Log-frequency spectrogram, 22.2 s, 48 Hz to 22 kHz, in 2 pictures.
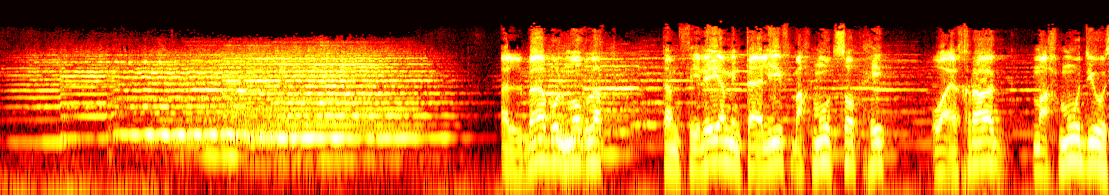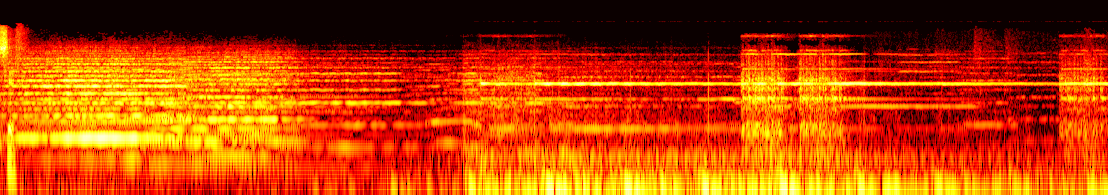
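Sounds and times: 
sustained tones: 0.0s - 22.1s
speech: 5.0s - 11.4s
telephone ringing in a dramatized household scene: 5.3s - 9.7s, 15.7s - 22.1s.

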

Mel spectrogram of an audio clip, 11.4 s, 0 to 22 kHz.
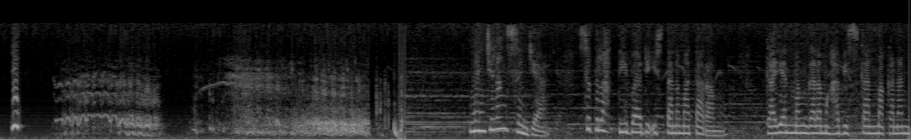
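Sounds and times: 
speech: 0.2s - 0.4s, 5.9s - 11.3s
horse neighing: 0.7s - 4.9s.

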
